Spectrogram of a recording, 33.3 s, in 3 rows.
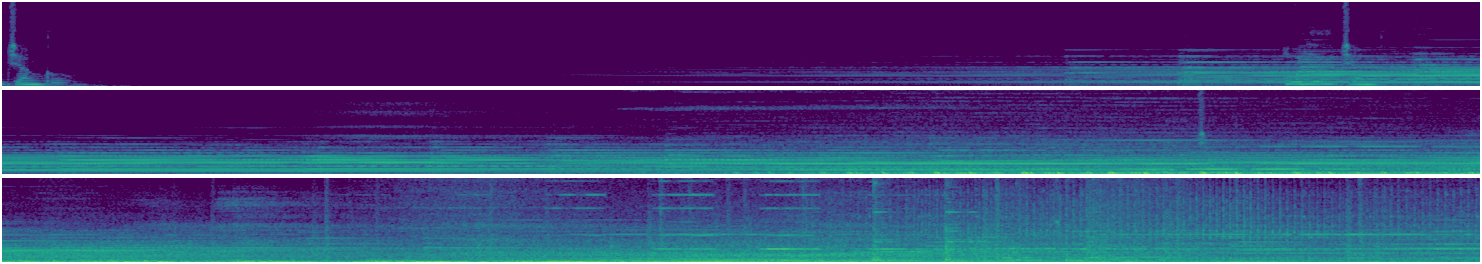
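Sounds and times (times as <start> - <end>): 
church bells in an eerie city montage: 8.0 - 33.1.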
